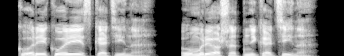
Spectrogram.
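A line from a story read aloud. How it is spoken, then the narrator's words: Loud, filling the hall. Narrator (Russian): Тимохин громко на весь зал пожелал ему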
